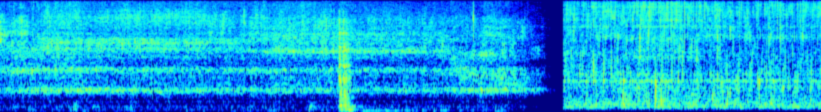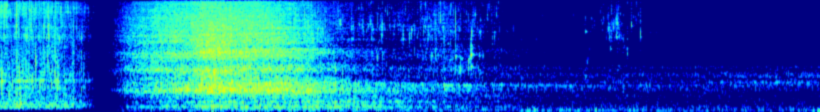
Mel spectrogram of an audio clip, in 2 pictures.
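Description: Diced onions and chicken breasts sizzling in oil in a stainless steel pot, with a short knock about four seconds in. After a few seconds of plain steady hiss, water is poured into the pot in a rising and then fading rush, leaving a quieter bubbling.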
